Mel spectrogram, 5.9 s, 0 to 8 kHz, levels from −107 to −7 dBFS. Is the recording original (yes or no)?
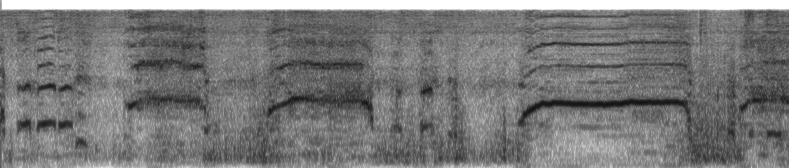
no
